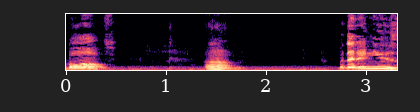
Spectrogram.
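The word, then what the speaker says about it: Baals: a a LS but it's pronounced balls um but they didn't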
